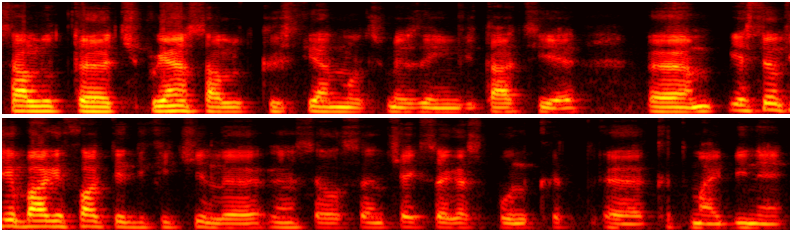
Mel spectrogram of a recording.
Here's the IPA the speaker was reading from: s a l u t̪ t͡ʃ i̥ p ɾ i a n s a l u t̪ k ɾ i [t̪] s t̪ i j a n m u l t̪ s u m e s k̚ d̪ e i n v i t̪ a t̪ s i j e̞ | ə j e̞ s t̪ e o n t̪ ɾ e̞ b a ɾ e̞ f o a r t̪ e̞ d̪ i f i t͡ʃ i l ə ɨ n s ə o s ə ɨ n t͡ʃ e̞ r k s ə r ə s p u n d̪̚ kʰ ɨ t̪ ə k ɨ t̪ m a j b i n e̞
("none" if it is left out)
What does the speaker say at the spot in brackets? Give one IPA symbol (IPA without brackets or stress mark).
none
